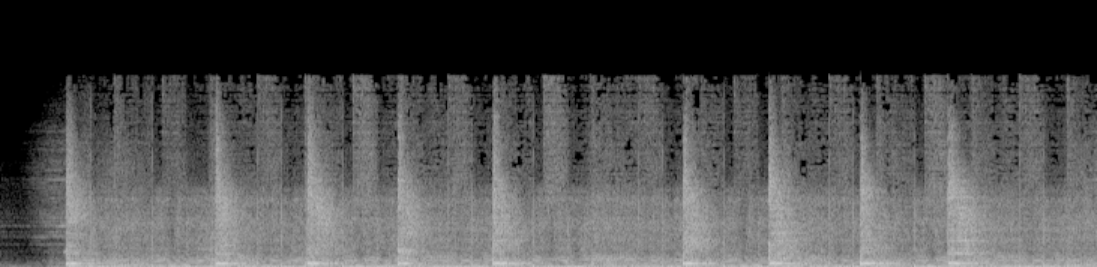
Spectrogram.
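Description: Repeated chops of a steel war golok blade biting into a large hardwood log, about nine sharp strikes roughly a second apart, in a blade strength test. Heavy-metal guitar music plays under the strikes.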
